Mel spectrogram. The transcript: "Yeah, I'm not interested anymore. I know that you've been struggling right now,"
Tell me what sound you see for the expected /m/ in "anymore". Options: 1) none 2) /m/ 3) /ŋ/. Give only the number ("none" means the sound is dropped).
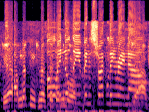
1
